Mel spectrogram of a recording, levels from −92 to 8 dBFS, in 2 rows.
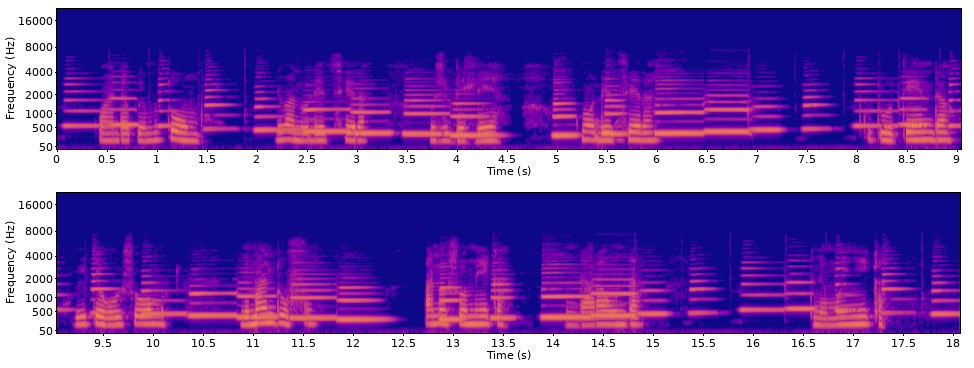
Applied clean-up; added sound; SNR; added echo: none; Wind instrument, woodwind instrument; -1 dB; none.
